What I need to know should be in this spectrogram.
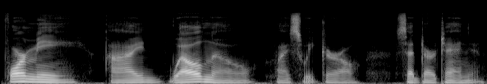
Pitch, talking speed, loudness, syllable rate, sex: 100 Hz, 125 wpm, -20 LUFS, 3.0 syllables/s, male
